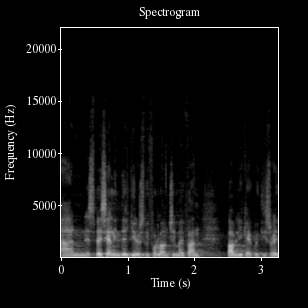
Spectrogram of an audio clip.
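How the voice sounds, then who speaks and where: Speaking with a Spanish accent, a man uses a monotone, flat intonation at a medium pitch. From Spain. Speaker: fund manager. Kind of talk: panel discussion. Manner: fast.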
